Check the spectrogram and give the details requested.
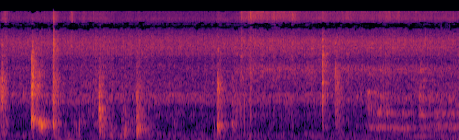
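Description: Onions and tomatoes frying faintly in an aluminium kadai, with a few light, sharp clicks and knocks scattered through.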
